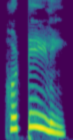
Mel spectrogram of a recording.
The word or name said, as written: ಹೊಟ್ಟೆಯಿಳಿ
